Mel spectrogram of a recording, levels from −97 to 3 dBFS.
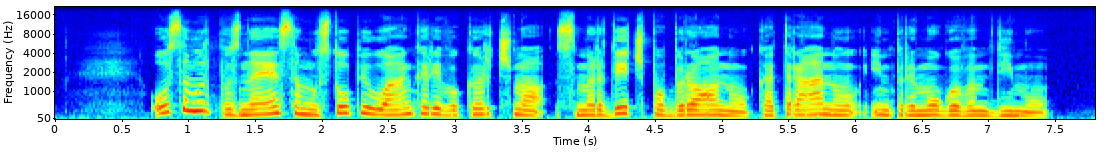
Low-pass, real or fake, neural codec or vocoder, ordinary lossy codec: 19.8 kHz; fake; vocoder, 44.1 kHz, 128 mel bands every 512 samples, BigVGAN v2; none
